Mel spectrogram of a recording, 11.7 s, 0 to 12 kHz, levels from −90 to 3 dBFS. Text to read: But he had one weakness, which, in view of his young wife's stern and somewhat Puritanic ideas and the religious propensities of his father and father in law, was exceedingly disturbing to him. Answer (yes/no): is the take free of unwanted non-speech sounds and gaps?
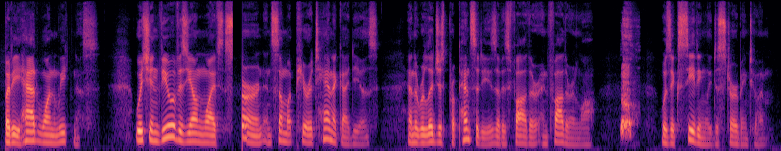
no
